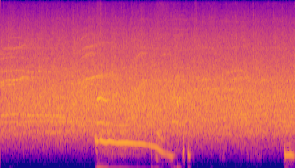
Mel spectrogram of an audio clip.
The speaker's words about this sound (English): We'll give her, what is this? Is this the applause?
